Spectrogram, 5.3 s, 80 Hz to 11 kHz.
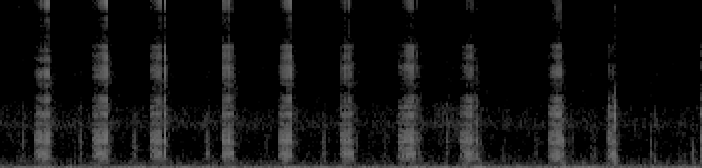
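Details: MacBook Pro 16 M2: sharp dry creaks about twice a second, one with each gentle press on the bottom panel, over a quiet background. Creaking bottom case.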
